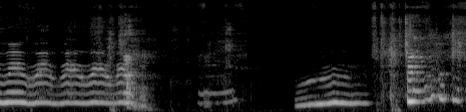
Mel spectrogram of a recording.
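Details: Labrador Retriever Pado talking back to its owner, giving a held, quavering moan, then a short faint note, then a rising howl-like whine that ends in a rougher, broken grumble.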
